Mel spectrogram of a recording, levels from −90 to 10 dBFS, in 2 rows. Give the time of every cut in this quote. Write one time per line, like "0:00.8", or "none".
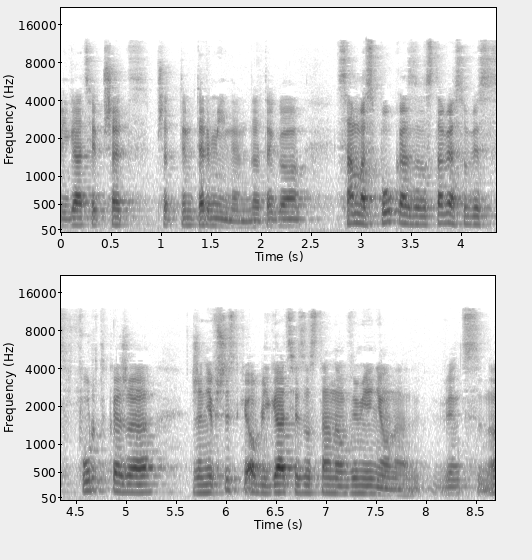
none

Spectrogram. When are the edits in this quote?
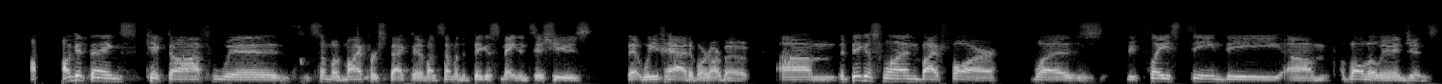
none

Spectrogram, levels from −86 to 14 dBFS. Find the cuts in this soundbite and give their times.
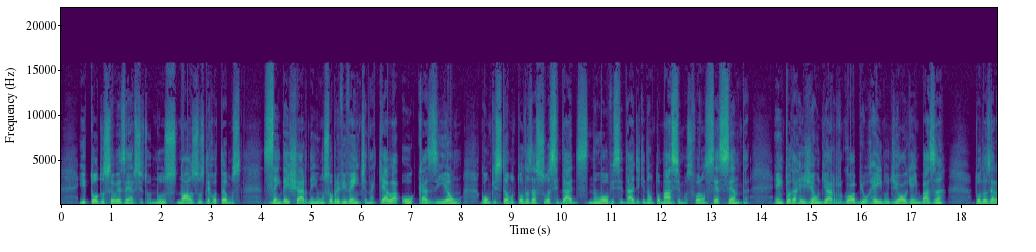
none

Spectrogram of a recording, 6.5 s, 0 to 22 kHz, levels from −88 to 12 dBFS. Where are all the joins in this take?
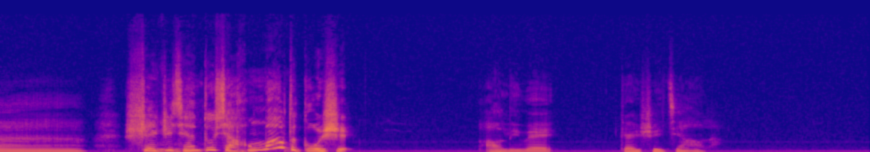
0:03.6

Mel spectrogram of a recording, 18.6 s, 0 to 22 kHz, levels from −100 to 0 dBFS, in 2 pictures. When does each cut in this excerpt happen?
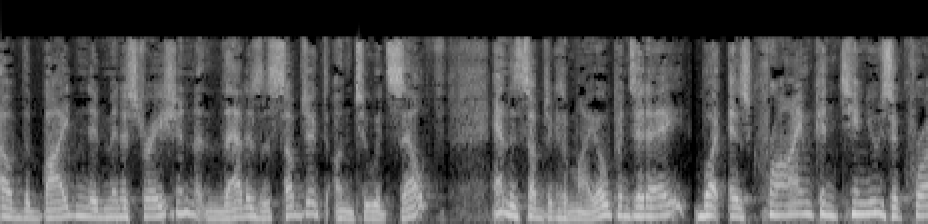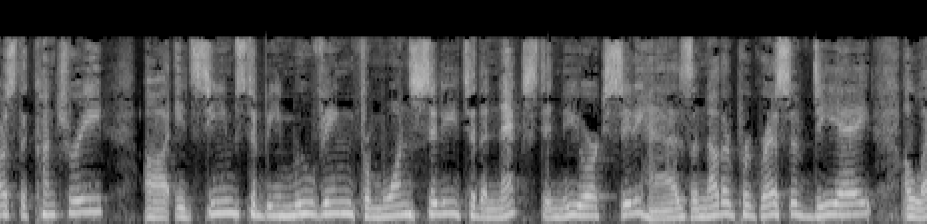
0:06.9
0:15.7

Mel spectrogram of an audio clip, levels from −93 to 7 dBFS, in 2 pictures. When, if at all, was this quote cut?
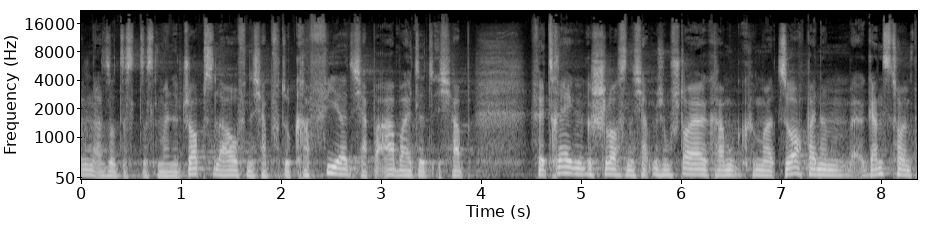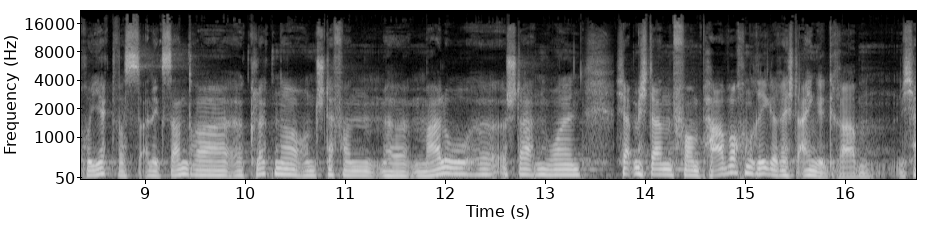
0:06.9
0:13.7

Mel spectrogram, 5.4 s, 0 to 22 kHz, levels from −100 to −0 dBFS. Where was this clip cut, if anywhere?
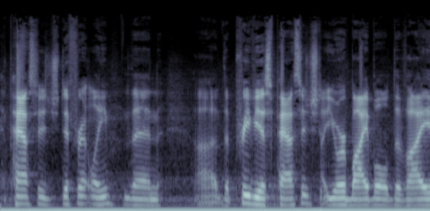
0:04.0

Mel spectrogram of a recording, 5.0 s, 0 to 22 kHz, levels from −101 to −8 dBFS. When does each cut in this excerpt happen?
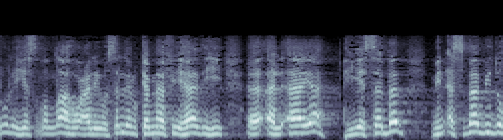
0:03.3

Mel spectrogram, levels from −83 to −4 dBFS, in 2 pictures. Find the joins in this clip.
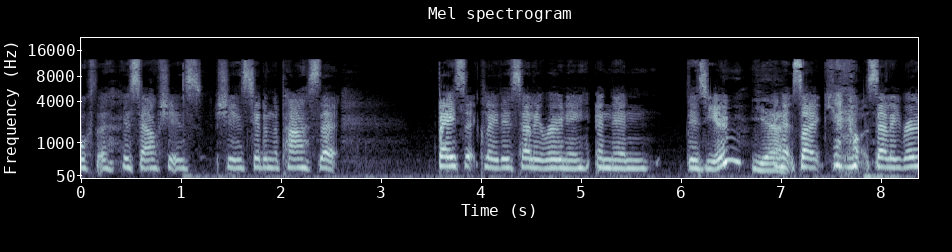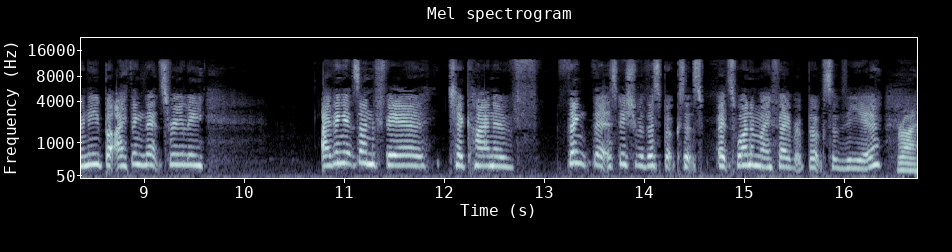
none

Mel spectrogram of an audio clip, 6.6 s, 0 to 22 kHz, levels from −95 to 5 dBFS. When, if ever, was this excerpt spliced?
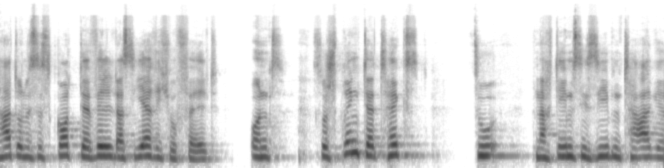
0:02.3
0:05.3

